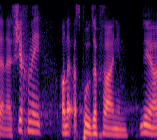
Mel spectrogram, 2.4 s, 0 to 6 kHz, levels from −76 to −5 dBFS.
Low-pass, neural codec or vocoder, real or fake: 5.4 kHz; codec, 16 kHz, 0.5 kbps, X-Codec, HuBERT features, trained on balanced general audio; fake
